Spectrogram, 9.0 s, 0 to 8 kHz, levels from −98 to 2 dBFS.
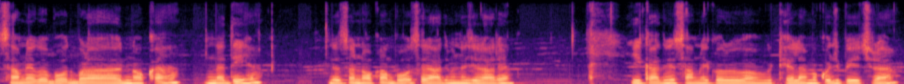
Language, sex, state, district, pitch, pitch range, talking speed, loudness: Hindi, male, Chhattisgarh, Sukma, 145 Hz, 140-150 Hz, 180 wpm, -12 LUFS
